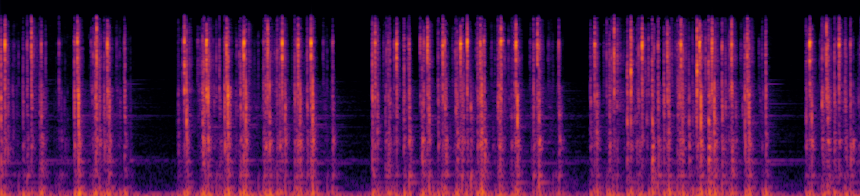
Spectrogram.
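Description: Fingertips with long light-blue nails type fast on a full-size plastic mechanical keyboard with white, blue and yellow plastic keycaps and a blue backlit frame. Quick bursts of bright, sharp key clicks with almost no ring are broken by brief pauses.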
